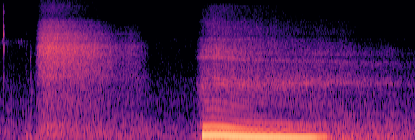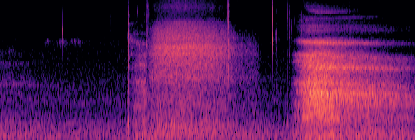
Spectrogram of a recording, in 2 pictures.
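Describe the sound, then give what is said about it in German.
Deep breaths in a guided breathing exercise: two slow cycles of airy inhales, each followed by a long exhale, the first exhale becoming a voiced sigh that falls in pitch. The breaths are fairly quiet, with faint pauses between them. “Da können wir nochmal machen, dass wir einfach tiefe Atemzüge zusammen nehmen.”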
